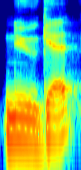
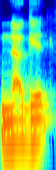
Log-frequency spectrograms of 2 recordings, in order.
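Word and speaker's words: NuGet: reuse code libraries now it's pronounced new get not nugget like chicken nugget and we actually need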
